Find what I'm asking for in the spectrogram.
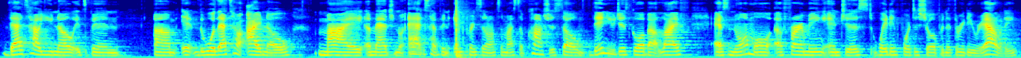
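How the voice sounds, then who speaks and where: Hushed, bright-voiced young woman. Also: deep voice, moderate pace. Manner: hushed half-whisper. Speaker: vlogger. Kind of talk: casual spoken advice. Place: empty classroom.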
